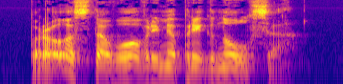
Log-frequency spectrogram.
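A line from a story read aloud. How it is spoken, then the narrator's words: Joking. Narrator (Russian): пошутил Брейн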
